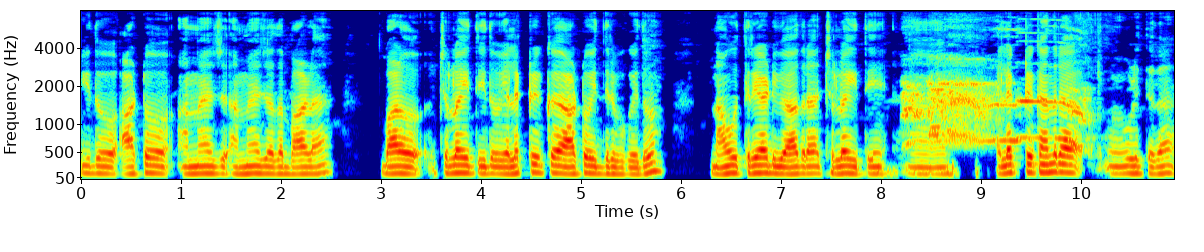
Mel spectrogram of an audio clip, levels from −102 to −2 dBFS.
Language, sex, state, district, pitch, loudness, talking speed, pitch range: Kannada, male, Karnataka, Bijapur, 125 Hz, -19 LUFS, 120 wpm, 120-135 Hz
